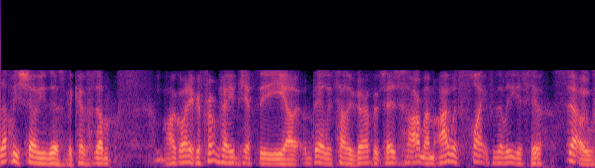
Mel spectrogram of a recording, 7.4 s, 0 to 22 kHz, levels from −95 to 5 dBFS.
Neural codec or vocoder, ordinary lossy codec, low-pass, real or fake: codec, 16 kHz in and 24 kHz out, 0.4 kbps, LongCat-Audio-Codec, four codebook decoder; AAC, 16 kbps; 7.2 kHz; fake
